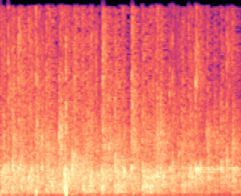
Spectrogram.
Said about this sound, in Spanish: A lo que es Centroamérica y Suramérica, también un fuerte aplauso. Iberoamérica. Fuerte aplauso.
